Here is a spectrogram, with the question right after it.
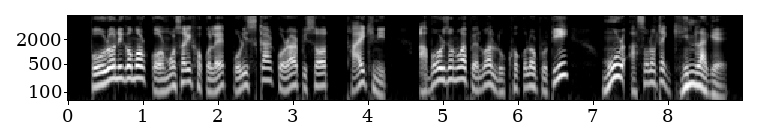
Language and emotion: Assamese, disgusted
